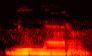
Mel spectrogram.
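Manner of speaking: plain reading voice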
